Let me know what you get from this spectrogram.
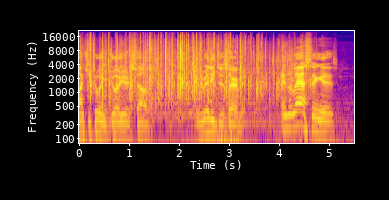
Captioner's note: everyone applauds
